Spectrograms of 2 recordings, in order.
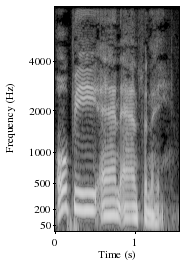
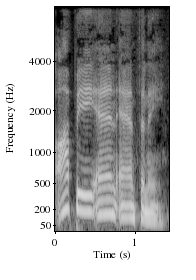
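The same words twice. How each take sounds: First: The first vowel is long, as in 'open'. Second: The first vowel is short, as in 'hot'. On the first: The speaker calls it right. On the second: The speaker calls it wrong.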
